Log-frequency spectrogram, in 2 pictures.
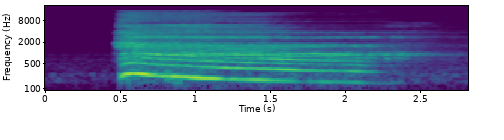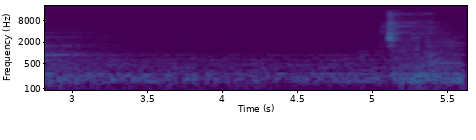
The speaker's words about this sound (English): Making sure to exhale audibly, get that energy moving. One more deep breath.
